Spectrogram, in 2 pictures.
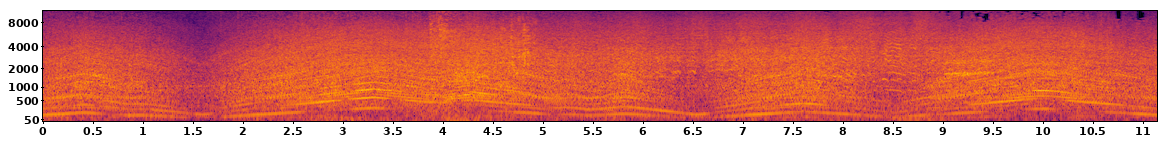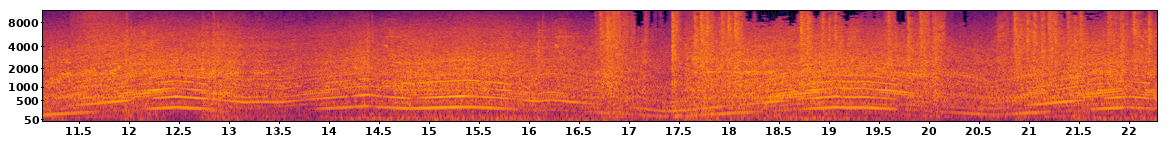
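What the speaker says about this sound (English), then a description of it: "The agency's supercar is faster than a speeding bullet and sticks to the road like shit to a blanket." The agency supercar in Crackdown 2 races along with a loud, rising and falling engine whine that revs up and down in repeated sweeps, tires hissing beneath it, with no talking.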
